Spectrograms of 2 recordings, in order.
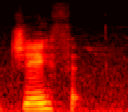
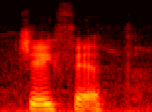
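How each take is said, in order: No difference in how they are said.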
